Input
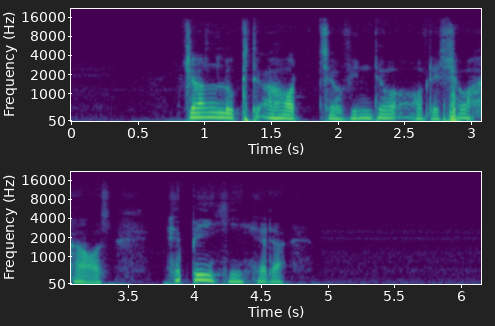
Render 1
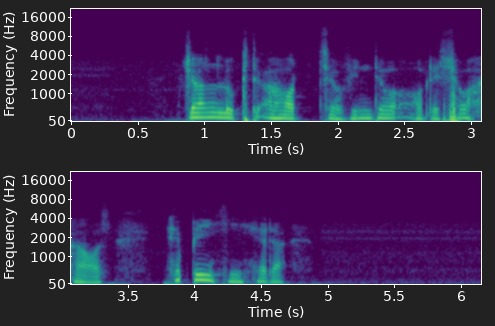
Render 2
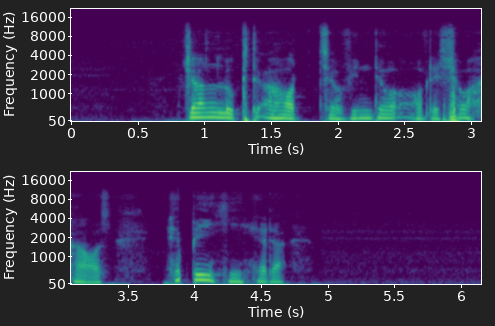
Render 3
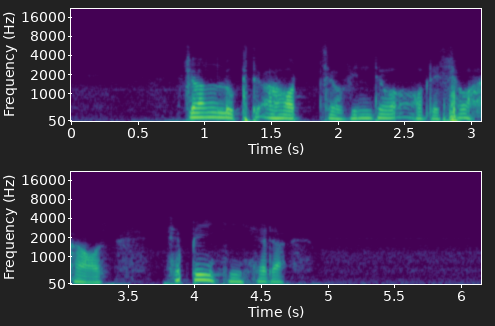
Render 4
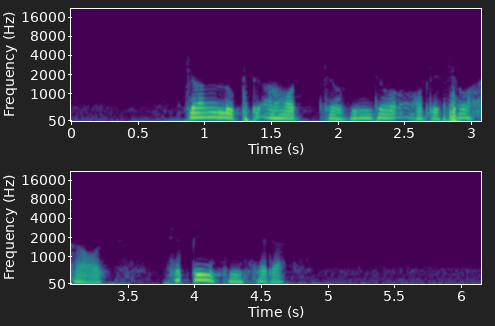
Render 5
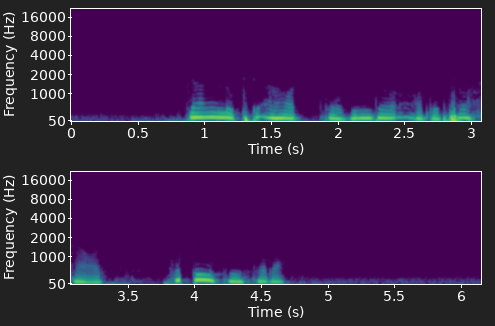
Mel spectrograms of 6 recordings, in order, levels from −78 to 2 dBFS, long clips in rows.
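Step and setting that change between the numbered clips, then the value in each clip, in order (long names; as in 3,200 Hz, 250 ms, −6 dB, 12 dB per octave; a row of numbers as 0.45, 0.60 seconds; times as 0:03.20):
low-pass with resonance, frequency: 3,000, 7,800, 1,100, 420, 170 Hertz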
